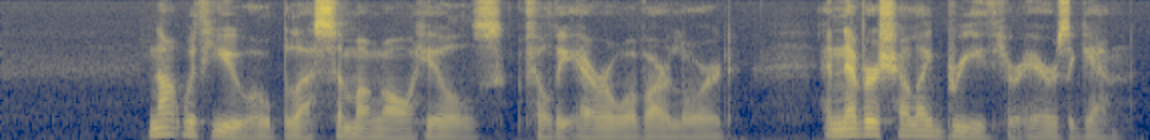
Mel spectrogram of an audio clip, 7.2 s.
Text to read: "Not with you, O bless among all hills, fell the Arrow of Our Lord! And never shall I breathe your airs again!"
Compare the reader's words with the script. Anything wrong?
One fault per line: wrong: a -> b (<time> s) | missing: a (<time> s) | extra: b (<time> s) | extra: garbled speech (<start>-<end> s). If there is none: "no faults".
no faults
